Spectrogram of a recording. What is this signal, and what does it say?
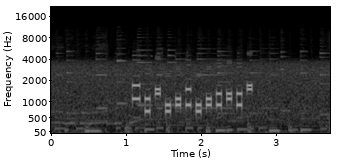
Multi-frequency trunk signalling (R1, as on North American trunks), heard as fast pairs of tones, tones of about 70 ms. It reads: KP 2013813565 ST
